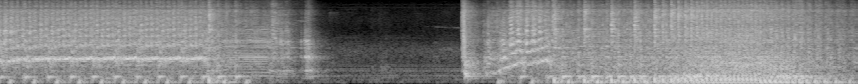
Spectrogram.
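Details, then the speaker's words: Free Simplicity riding lawn tractor, just fired on ether while testing spark, before fuel filter replacement. The small single runs steady, cuts out for about a second, then catches again and settles smoothly. Engine starts and runs. "okay success she will run"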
